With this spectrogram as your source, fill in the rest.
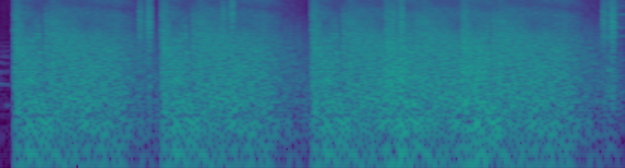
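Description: Explosions rumble and crackle.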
